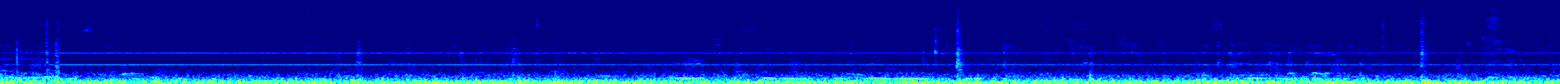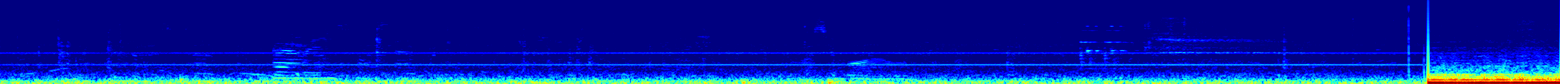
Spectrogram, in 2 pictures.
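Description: A low, steady rumble drones inside an aircraft cabin.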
